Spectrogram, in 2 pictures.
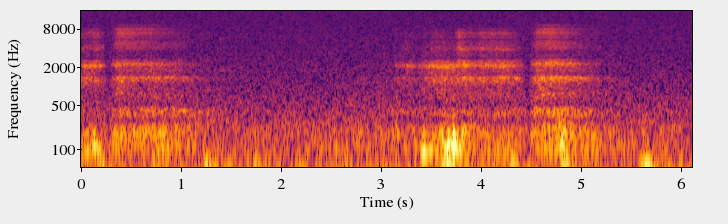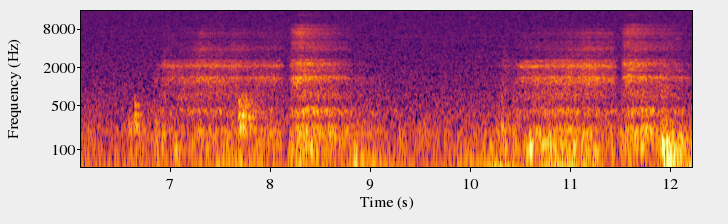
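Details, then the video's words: Elderly female Labrador Retriever sleeping peacefully indoors, breathing slowly with soft snorting breaths in pairs roughly every three to four seconds, airy hiss on each breath, quiet room background. "Elderly dog sleeping with breathing sounds"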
